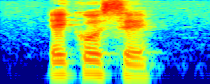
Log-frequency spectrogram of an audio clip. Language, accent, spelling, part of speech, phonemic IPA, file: French, France, écosser, verb, /e.kɔ.se/, LL-Q150 (fra)-écosser.wav
- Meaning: to shell (e.g. a nut)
